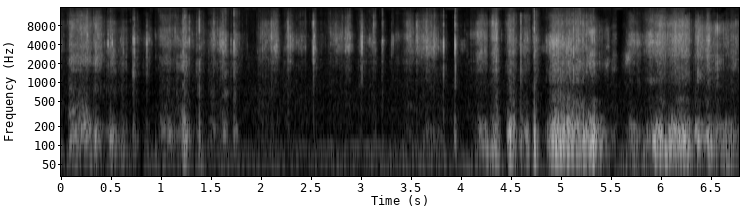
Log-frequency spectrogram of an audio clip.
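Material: Foam.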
